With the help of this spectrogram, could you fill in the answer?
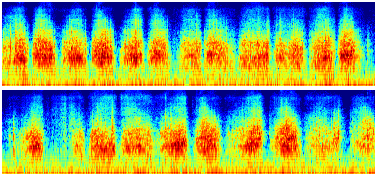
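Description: Long nails scratch and rub back and forth across a large, soft-filled cylindrical bolster pillow upholstered in striped woven fabric. The result is a rhythmic series of dry, papery scratching swishes, centered in the midrange, over a steady low hum.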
